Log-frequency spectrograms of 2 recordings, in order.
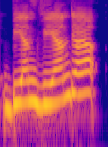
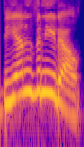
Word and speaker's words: Bienvenido: that explains this phenomenon it's called bienvende oh butchered that word bien venito in action bienvenido in action it's a it's an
